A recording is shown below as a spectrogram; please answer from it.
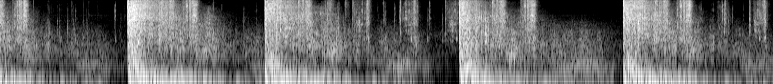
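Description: Valorant gunfire from an in-game weapon, with four heavy bursts of rapid shots, each starting sharply and tailing off, separated by brief pauses. Loud and close, with no voices.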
